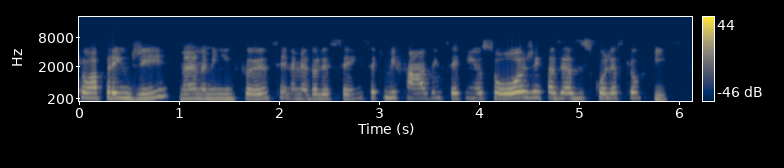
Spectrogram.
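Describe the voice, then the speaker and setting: A woman's high-pitched voice with fairly even intonation at a fairly quick pace, dry and close with no echo. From Brasília, Brazil. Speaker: HR professional and coach. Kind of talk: live interview.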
